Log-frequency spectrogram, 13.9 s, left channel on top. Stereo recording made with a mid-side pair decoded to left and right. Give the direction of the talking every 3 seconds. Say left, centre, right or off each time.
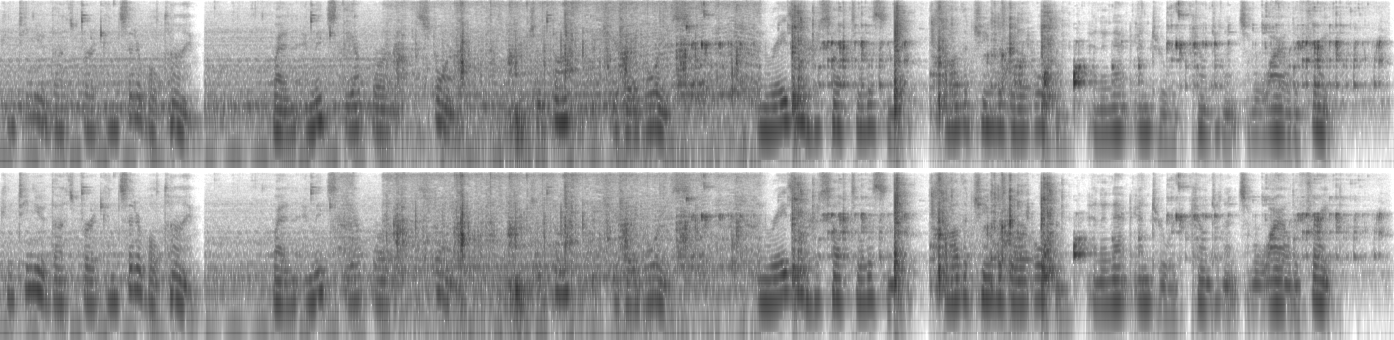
centre, left, centre, right, right.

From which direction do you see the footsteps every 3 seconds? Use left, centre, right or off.
off, right, left, right, off.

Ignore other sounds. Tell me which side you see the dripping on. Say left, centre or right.
left.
